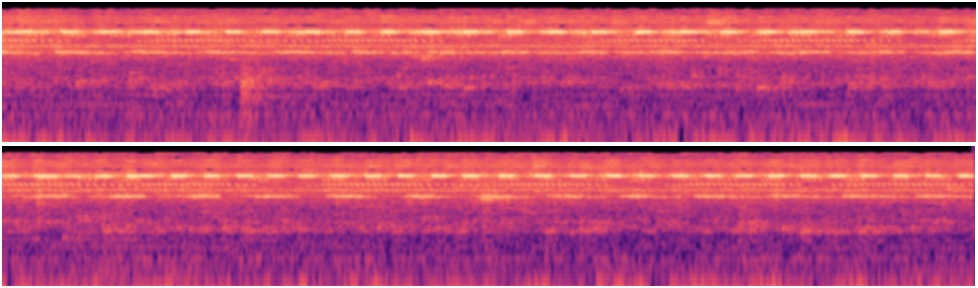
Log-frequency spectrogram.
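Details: Several crickets trill together in a recording meant to scare off rats, help sleep and train birds; a sharp, high, evenly pulsed chirp runs throughout above softer lower buzzing bands, with one brief low knock near the start.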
